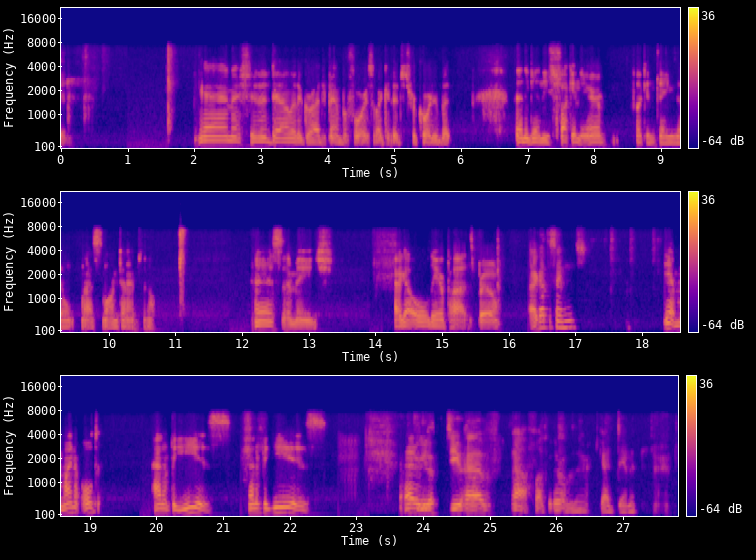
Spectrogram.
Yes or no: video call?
yes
